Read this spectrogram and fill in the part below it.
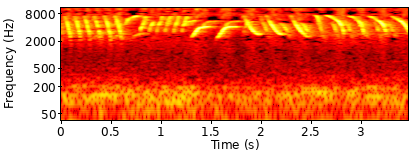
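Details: Canary song used as a training master for other canaries: rapid high trills of repeated sweeping notes, then several rising-falling whistled slurs and fast descending chips, with a low steady hum underneath.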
